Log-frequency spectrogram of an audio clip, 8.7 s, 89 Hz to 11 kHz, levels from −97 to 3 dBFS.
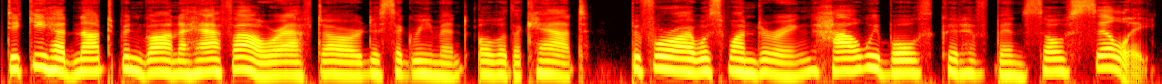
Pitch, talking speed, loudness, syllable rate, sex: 180 Hz, 180 wpm, -19 LUFS, 4.5 syllables/s, female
